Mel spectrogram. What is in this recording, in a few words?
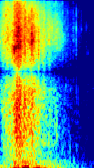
Footstep Grass Light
